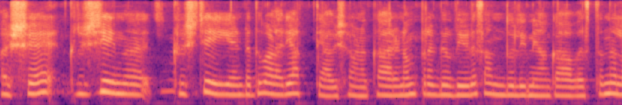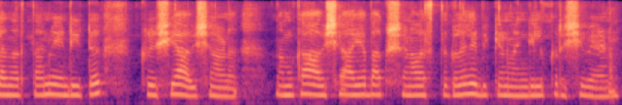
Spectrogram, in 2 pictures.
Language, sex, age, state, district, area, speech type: Malayalam, female, 18-30, Kerala, Ernakulam, rural, spontaneous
